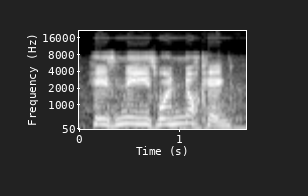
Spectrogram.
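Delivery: plain reading voice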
